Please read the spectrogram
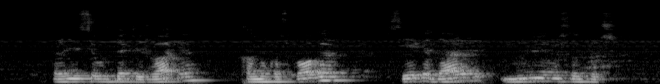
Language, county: Lithuanian, Vilnius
